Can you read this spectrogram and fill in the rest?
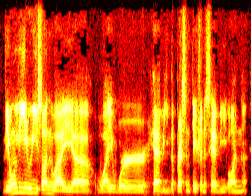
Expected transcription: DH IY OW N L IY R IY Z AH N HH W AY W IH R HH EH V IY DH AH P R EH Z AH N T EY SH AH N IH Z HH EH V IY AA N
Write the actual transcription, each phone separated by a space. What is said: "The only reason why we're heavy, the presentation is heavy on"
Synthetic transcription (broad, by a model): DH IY OW N L IY R IY S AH N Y W AY W IH R HH EH V IY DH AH P R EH S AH N T EY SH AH N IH S HH EH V IY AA N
